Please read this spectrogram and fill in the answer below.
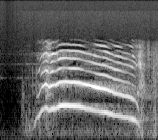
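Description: A cartoon character's high-pitched voice gives one long drawn-out vocal cry, rising at first and then slowly falling in pitch, starting about half a second in.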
